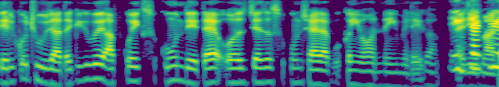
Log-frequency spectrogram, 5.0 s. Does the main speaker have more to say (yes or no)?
no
